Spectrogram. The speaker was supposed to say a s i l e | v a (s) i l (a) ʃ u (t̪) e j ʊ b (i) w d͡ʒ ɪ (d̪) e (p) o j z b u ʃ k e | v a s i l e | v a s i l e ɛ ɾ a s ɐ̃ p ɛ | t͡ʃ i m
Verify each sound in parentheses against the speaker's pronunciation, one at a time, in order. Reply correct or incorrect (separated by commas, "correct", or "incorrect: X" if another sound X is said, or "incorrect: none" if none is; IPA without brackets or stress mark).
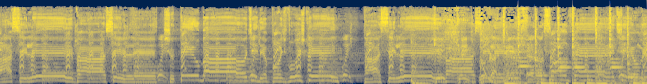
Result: correct, incorrect: e, correct, incorrect: a, correct, correct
